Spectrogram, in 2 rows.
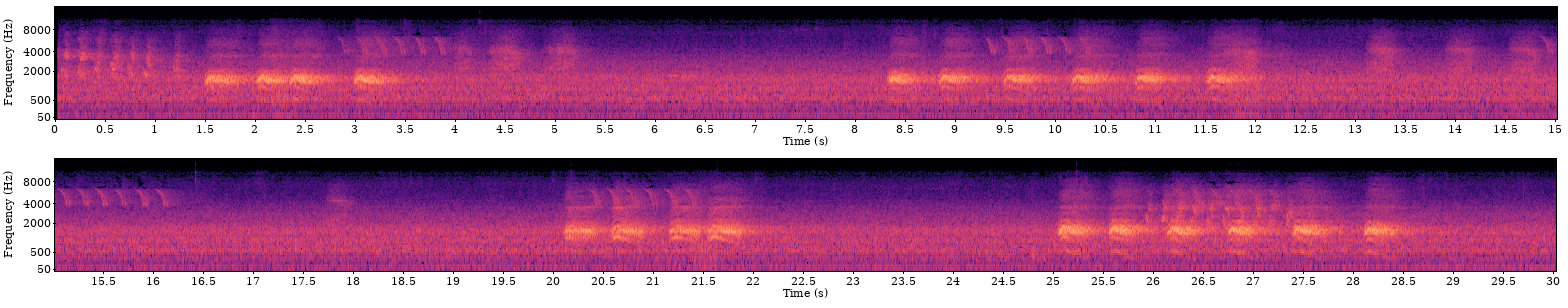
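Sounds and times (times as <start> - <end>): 
crow calls in a forest: 1.5 - 3.7, 8.3 - 12.2, 20.1 - 22.2, 25.0 - 28.7.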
